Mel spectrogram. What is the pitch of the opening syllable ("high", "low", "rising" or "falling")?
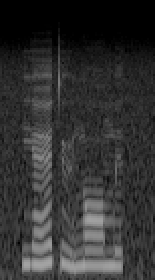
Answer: rising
